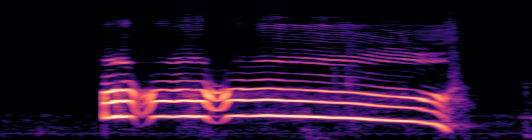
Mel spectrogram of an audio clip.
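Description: A single loud rooster crow rings out, starting with a couple of quick rising notes before stretching into a long, sustained call that drops off sharply at the end.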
